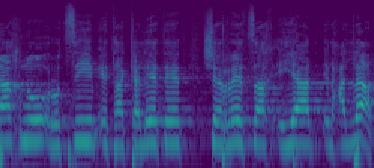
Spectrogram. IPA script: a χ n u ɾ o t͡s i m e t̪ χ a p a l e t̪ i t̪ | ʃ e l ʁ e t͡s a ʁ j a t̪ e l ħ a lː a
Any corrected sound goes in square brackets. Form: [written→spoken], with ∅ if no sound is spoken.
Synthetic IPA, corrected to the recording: a χ n u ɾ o t͡s i m e t̪ [χ→h] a [p→k] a l e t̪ [i→e] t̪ | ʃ e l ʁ e t͡s a [ʁ→χ] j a [t̪→d̪] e l ħ a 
